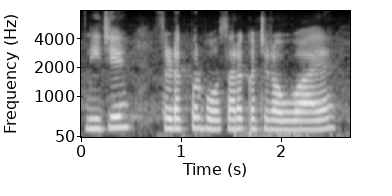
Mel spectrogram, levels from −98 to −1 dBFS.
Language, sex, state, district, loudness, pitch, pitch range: Hindi, female, Uttar Pradesh, Shamli, -14 LUFS, 230 Hz, 220-245 Hz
